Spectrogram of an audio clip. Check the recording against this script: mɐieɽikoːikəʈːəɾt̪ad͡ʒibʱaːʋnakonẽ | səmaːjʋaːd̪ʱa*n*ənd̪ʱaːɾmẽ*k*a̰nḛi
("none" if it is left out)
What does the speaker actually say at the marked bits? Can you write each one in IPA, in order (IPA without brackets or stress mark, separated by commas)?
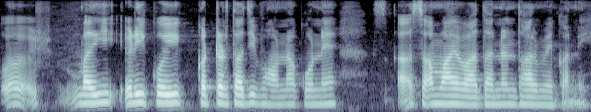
n, k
